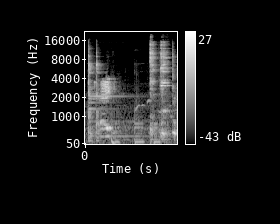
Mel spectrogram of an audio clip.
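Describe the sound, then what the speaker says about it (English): A utensil stirs a yeast mixture in a bowl, producing close clinks and scrapes against the bowl in a few quick bursts, with a brief faint voice underneath. "So we're going to give this a bit of a stir."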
